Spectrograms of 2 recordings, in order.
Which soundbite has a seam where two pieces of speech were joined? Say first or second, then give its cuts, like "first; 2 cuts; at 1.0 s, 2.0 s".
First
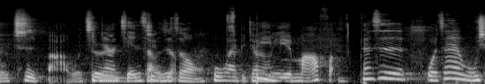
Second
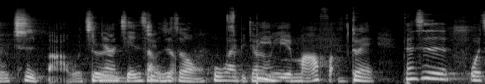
first; 1 cut; at 3.5 s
